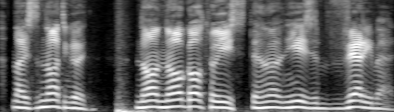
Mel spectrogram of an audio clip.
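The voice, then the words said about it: Attempted thick Hungarian accent. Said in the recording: “in very thick, I can't do a Hungarian accent well”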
